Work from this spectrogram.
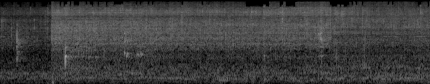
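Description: A curd mixture hits a pan of frying green chilies, giving a steady, loud hiss and sizzle that runs on without pause, with no voices over it.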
